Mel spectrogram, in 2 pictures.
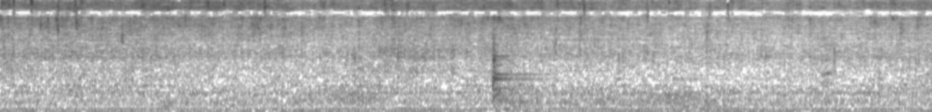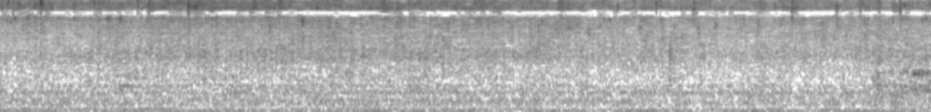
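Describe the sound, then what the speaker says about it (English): Butter being stirred into a hot pan during home dairy cooking. A continuous, even sizzle like light rain goes on throughout, with one brief clink and no talking. "of butter and just stir that around, get it incorporated. It will splatter a little bit if you're not careful."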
